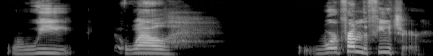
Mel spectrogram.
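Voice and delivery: halting, broken start with nervous repeats; stammering. A narrator's reading. Bernard nervously explaining to the girls, stammering. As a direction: stumble over the first words. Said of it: "he stammered".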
